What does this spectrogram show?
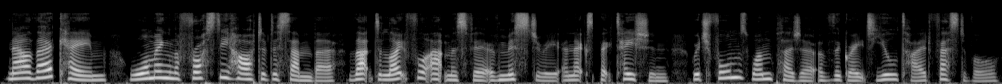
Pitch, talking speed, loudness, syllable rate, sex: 220 Hz, 155 wpm, -19 LUFS, 4.9 syllables/s, female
